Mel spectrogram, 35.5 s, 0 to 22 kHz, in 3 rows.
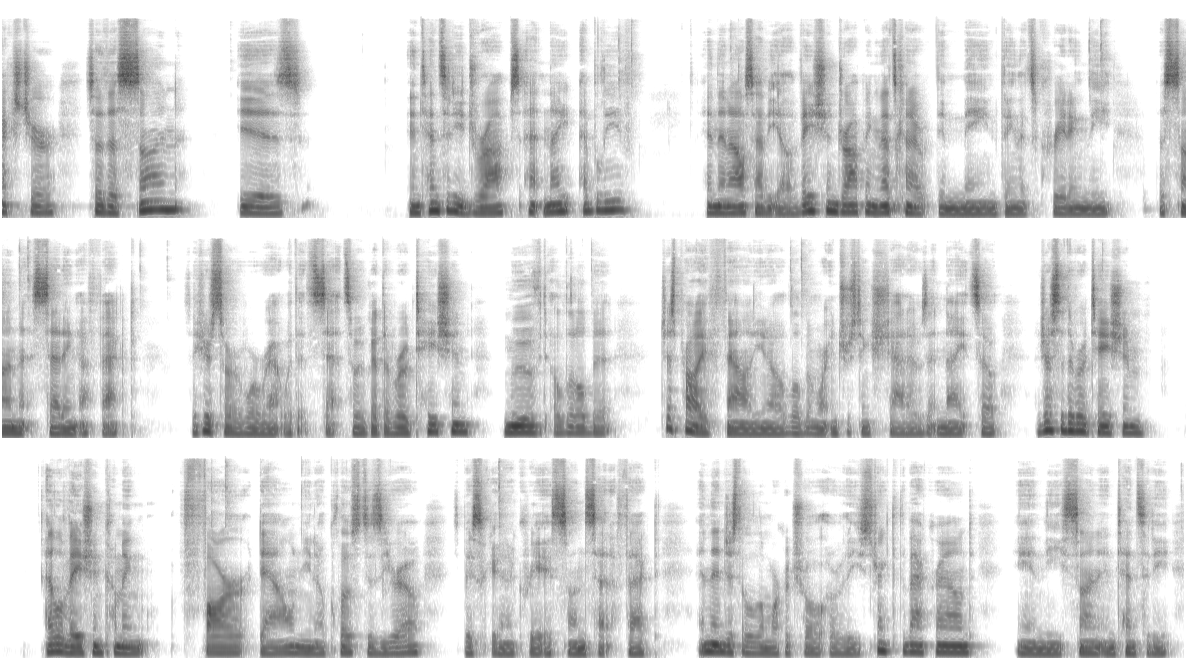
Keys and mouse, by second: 1.3-3.7 middle drag, 6.0 shift+click, 6.0 shift+right click, 7.2-11.1 shift+drag, 13.2-19.8 drag, 22.8-25.8 drag, 27.4-28.6 ctrl+drag, 28.7-35.4 middle drag, 35.4 right click.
